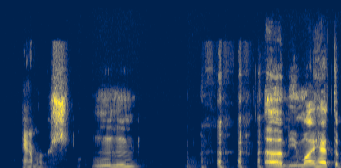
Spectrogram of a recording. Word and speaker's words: HAMRS: There is no other logging software except for Hammers. That's spelled HAMRS. Hammers.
